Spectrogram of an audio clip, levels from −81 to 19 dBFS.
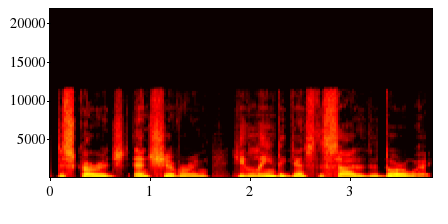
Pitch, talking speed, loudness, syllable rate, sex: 135 Hz, 175 wpm, -17 LUFS, 5.5 syllables/s, male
